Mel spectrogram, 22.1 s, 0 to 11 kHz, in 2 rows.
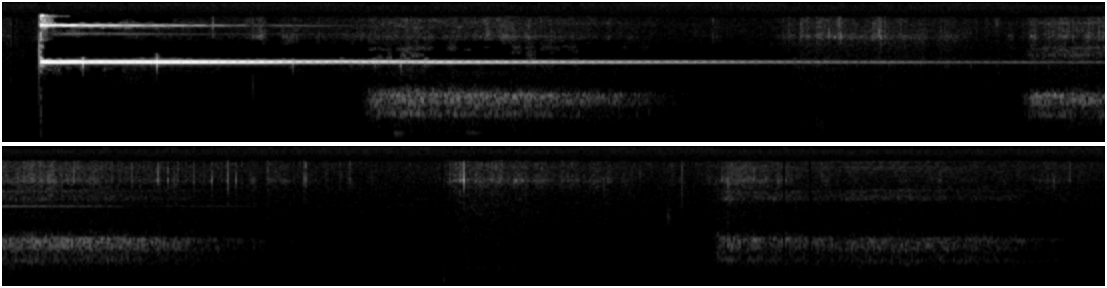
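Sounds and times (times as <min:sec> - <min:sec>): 
tingsha bells ringing: 0:00.4 - 0:13.6
soft breathing: 0:02.4 - 0:14.2, 0:15.4 - 0:17.2, 0:18.1 - 0:22.0.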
